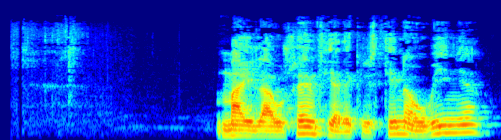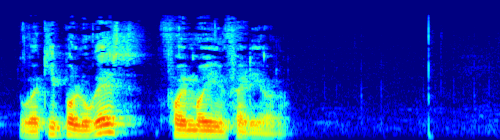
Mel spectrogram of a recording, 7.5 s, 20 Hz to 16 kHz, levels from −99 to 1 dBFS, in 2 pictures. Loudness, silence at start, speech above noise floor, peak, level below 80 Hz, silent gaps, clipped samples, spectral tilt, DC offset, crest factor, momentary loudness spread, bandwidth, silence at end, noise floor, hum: -24 LUFS; 1.65 s; 55 dB; -4 dBFS; -62 dBFS; none; under 0.1%; -6.5 dB/octave; under 0.1%; 22 dB; 13 LU; 10 kHz; 1.65 s; -79 dBFS; none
